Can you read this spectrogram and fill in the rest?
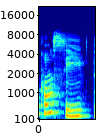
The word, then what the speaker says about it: conceived: Londi, it could have not been done without you who conceived the one. Aqui o conceived, a gente não pronuncia o E e terminaria com o D, consoante oclusiva, e ele já emenda no the one.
